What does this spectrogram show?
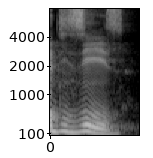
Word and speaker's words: disease: A disease, disease, disease, accent tonique là, c'est la maladie.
